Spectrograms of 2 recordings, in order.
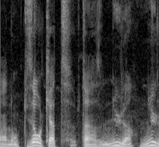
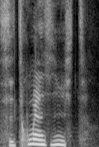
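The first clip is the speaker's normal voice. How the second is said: put-on very high, babyish, complaining baby voice; 10 semitones higher than usual. Joining in as well, the speaker delivers a line in a baby voice. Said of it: "Je fais ma voix de bébé moi aussi".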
